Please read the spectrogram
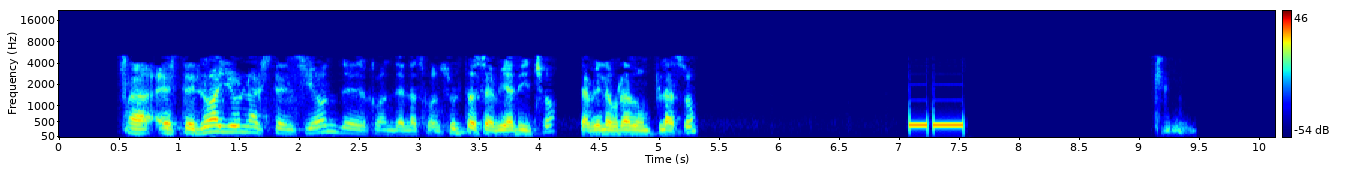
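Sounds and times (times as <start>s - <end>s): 
speech: 0.6s - 5.4s
telephone busy-tone beeps after a dropped call: 7.1s - 7.6s.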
